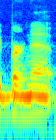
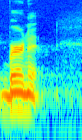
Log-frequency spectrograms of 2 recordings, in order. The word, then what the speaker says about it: Burnett: Actually, I didn't spell it, I just said it, but most people would say Burnett, but it's Dick Burnett.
